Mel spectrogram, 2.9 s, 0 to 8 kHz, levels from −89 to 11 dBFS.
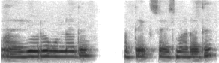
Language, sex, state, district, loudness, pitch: Kannada, female, Karnataka, Belgaum, -13 LUFS, 220 Hz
